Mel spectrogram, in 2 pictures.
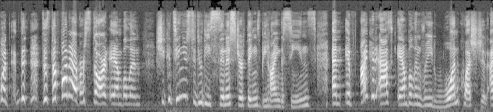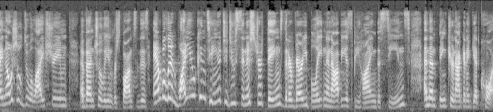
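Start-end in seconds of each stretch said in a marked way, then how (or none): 0.0-2.1 words breaking into laughter, pitched up. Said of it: "I'm sorry I'm laughing".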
